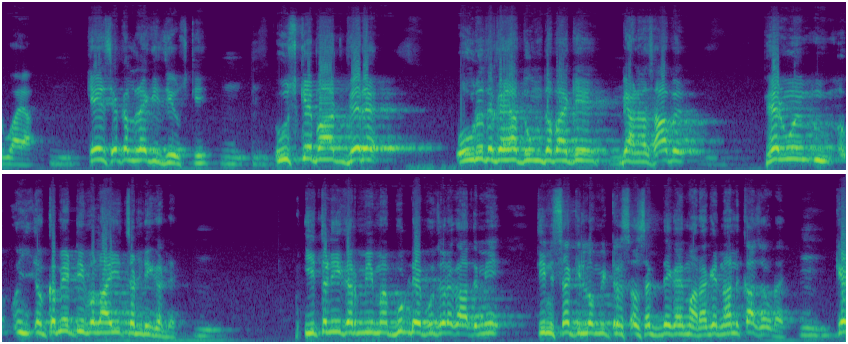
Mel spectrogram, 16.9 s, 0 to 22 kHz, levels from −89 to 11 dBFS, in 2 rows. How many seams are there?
1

